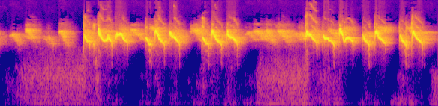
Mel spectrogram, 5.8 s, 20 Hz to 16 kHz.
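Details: Open 'buka sing' singing from a caged oriental white-eye, 20 January 2022, five days after monthly deworming. Softer high notes open the bout, then loud, rapid slurred twitters pour out in close-packed phrases, with faint low background rumble.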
